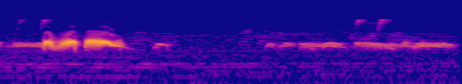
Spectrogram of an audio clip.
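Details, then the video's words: Decoy spotted dove provoking wild doves to fight. A single loud double coo sounds early, followed by a pause and then long, soft, wavering low cooing. "Chim Cu Mồi thúc đấu, cu gay kich boi nhanh noi"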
